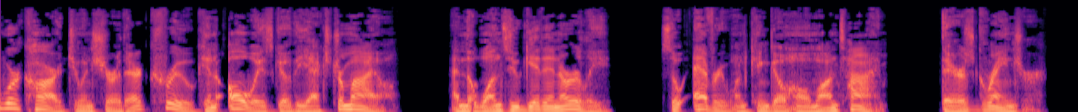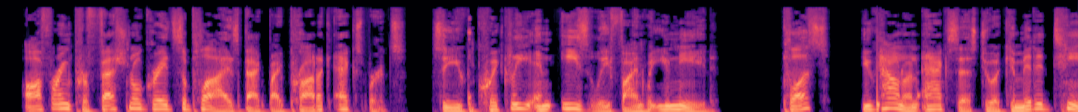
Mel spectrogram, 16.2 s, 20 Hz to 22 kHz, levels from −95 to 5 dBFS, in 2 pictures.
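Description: Compressed frames skipped at 1.73 s: whole frames of the compressed stream never reach the output, so the speech jumps ahead by roughly 20 ms.

Corrupt frame decoded from 3.52 to 3.57 s: the decoder played damaged frames anyway. Misread gains and codes throw energy onto wrong frequencies across a few frames, producing an error peaking around -5 dBFS.

Further skipped frames follow at 10.48 s (about 20 ms lost), 11.60 s (about 100 ms), 12.92 to 12.96 s (about 20 ms) and 14.66 to 14.68 s (about 150 ms). Each is a jump where the speech lurches forward.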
